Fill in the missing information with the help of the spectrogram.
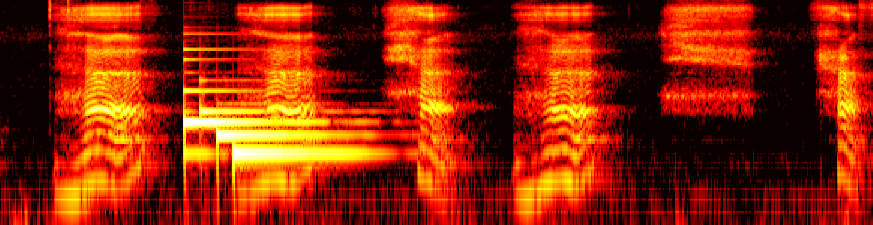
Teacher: ফিস ফিস আওয়াজে এই হাটা বলতে হবে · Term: লম্বা হা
